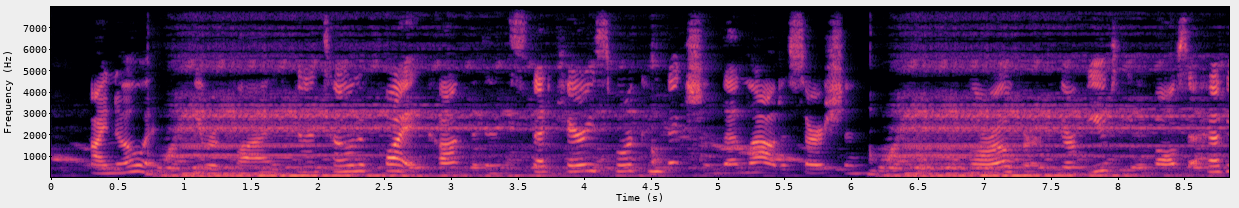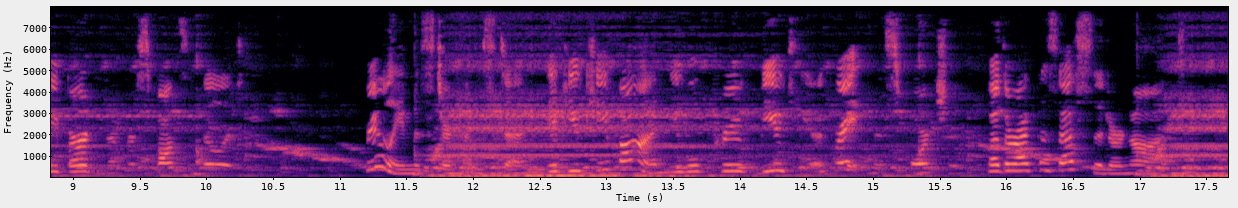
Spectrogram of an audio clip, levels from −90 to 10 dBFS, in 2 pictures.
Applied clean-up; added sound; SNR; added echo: classical method log-MMSE.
